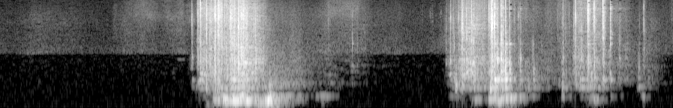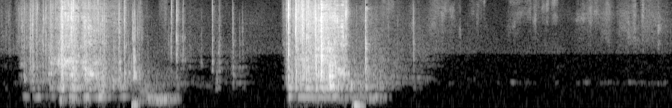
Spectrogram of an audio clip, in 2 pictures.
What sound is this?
moving coat hangers in an metal suport
metal, coat-hangers, moving-coat-hangers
